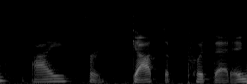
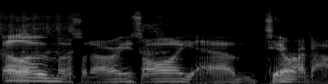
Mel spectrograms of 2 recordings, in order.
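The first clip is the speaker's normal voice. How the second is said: put-on elderly half-orc character voice, raised; 6 dB louder than usual. Voicing an elderly half-orc who stands and greets the mercenaries: elderly half-orc voice. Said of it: "an elderly looking half orc ... he goes".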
